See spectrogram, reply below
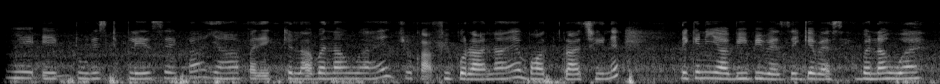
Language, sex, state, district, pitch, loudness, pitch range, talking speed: Hindi, female, Maharashtra, Chandrapur, 260 Hz, -27 LUFS, 235-270 Hz, 200 wpm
